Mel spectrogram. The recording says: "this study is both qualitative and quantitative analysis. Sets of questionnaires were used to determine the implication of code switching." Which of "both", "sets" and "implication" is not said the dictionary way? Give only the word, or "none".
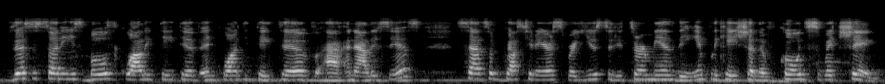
none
